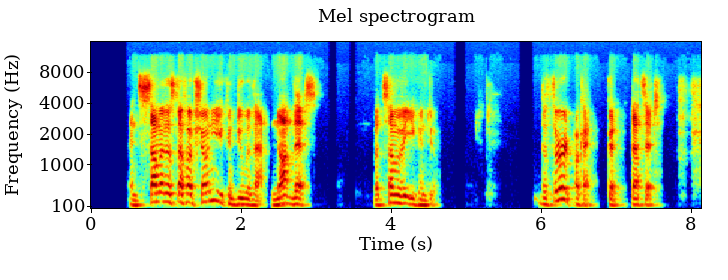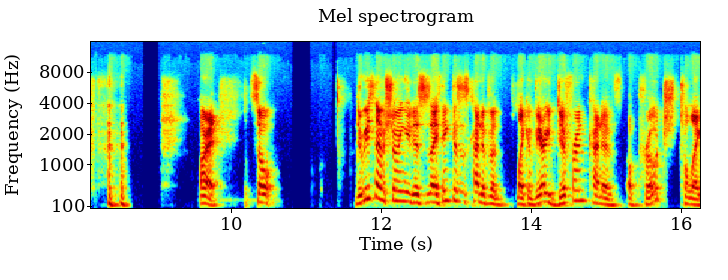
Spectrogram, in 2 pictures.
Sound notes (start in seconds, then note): 8.0 laugh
